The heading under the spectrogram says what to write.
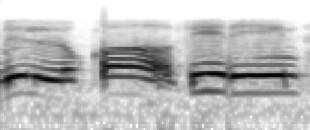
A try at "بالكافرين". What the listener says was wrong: بالکافرین. کاف کو باریک پڑھیں، ایمٹی ماؤتھ، بالکافرین.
